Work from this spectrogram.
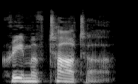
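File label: "cream of tartar", English, British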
